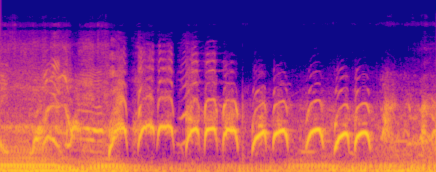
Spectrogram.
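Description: A woman's high-pitched squeals: a quick run of short rising-and-falling cries, about five a second, starting about a second in and stopping shortly before the end.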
